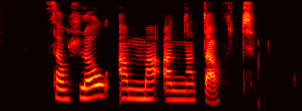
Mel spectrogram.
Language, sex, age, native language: Icelandic, female, 10, Icelandic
